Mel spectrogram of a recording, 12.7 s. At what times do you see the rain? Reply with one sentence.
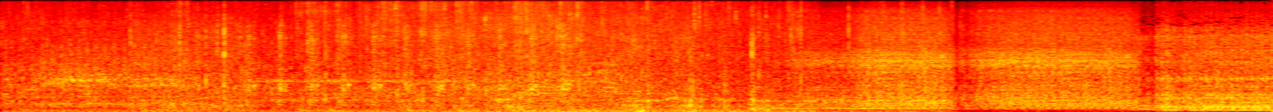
The rain can be heard from 0.0 to 8.2 s.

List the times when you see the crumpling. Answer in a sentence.
The crumpling can be heard from 2.9 to 5.5 s.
